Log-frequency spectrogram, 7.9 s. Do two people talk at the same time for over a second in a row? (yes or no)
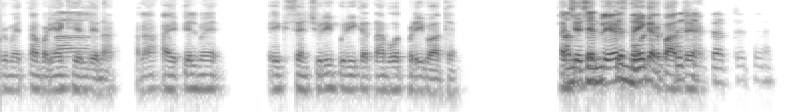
yes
